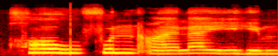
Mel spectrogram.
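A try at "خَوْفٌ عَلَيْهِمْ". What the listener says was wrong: Jangan buru-buru Bun, nunnya dialirkan dulu. Khaufun alaihim. ingat ya, setiap huruf memiliki satu harokat, kita harus kasih haknya ya, jangan terburu-buru.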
